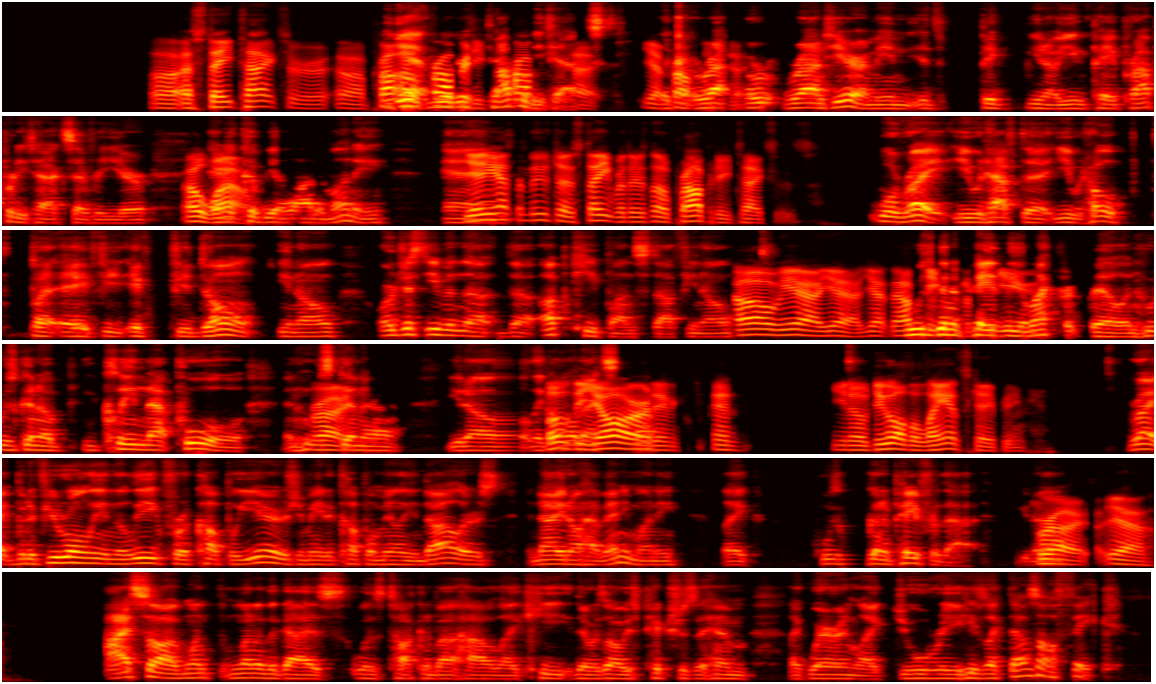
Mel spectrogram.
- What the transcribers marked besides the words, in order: tapping; other background noise
- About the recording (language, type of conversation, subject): English, unstructured, What habits or strategies help you stick to your savings goals?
